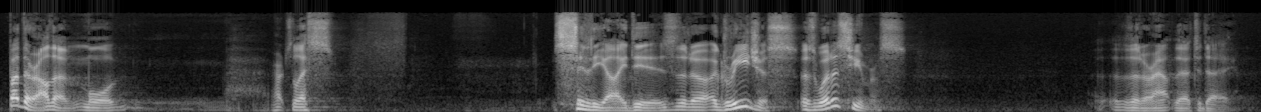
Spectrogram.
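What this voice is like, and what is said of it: English accent. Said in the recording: “I knew as soon as I heard your English accent”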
